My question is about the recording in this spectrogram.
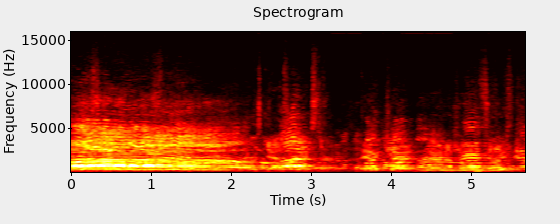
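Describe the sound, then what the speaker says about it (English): A video game crowd in Tecmo football oohs with a swelling, sustained group murmur that fades and then returns in shorter excited waves of cheering and chatter. "That's what the crowd's oohing and eyeing about."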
